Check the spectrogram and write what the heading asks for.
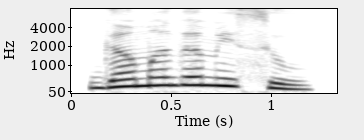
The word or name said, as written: ಘಮಘಮಿಸು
